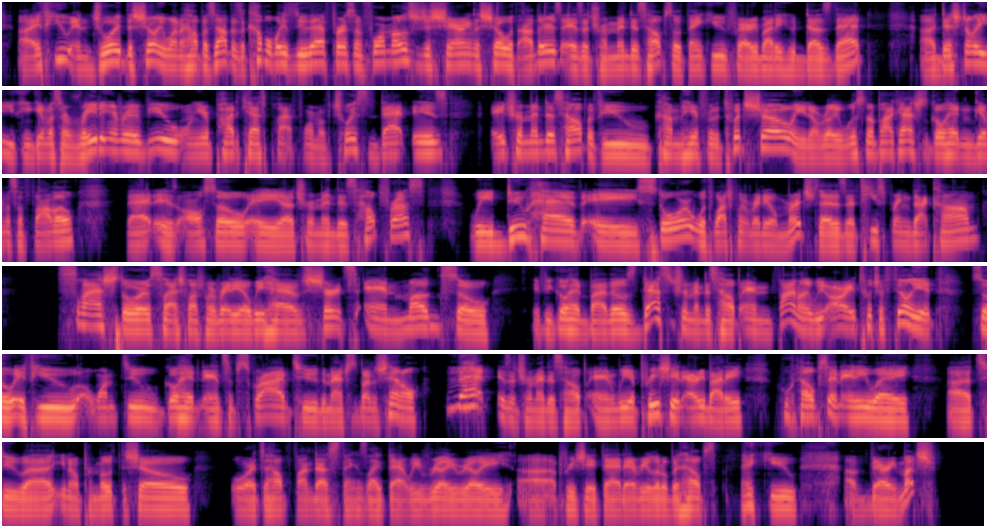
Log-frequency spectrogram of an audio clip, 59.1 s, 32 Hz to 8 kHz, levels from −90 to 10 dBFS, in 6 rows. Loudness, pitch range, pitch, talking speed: -21 LUFS, 105-130 Hz, 115 Hz, 200 wpm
